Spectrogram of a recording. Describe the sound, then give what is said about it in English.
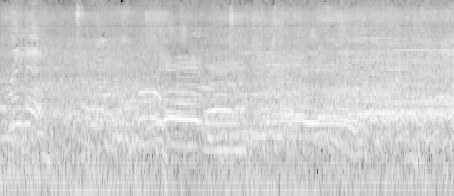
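A large outdoor crowd of people sitting on the grass in lawn seats booing loudly and continuously, many overlapping drawn-out voices sliding up and down in pitch, a thick, steady wall of jeering that lasts throughout. “Getting booed by people sitting in the fucking grass.”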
